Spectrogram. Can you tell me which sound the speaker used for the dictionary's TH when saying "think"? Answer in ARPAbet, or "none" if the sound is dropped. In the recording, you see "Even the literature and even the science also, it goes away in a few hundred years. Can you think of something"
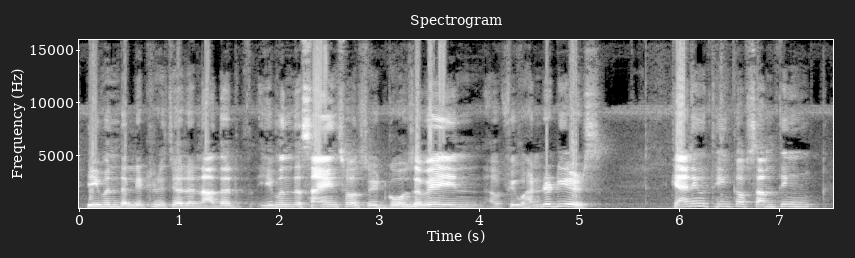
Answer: T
